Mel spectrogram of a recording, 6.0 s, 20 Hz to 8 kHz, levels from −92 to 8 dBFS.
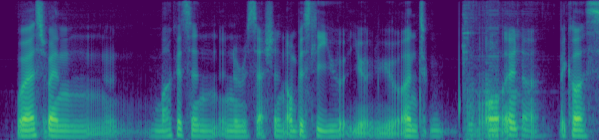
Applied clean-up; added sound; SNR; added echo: neural separator model SepFormer DNS4.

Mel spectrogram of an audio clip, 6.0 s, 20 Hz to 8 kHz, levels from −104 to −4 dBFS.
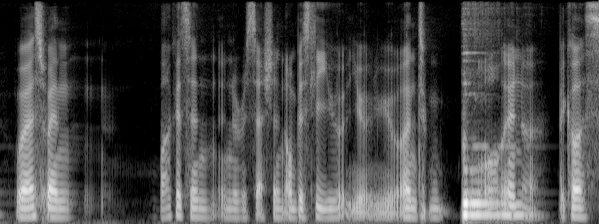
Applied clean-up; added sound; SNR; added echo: neural mask model DeepFilterNet 3.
